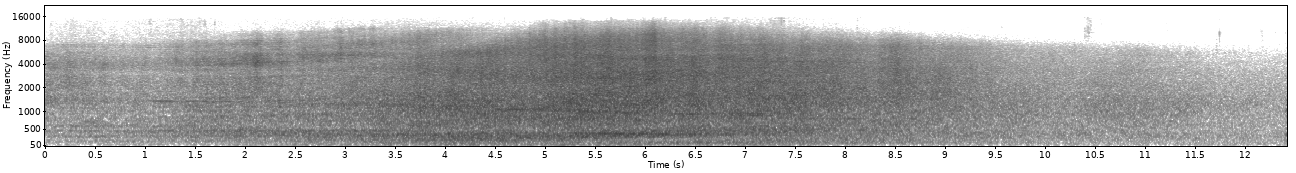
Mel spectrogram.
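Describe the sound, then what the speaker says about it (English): Transavia Airbus A321neo landing on runway 36 right at Schiphol airport: a continuous broadband jet roar swells gradually, peaks near the middle as the aircraft passes closest, then slowly fades, with no voices. "A321 Retro Neo is turning in for 36 right."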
